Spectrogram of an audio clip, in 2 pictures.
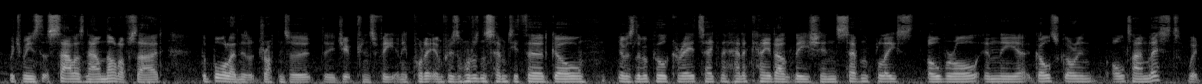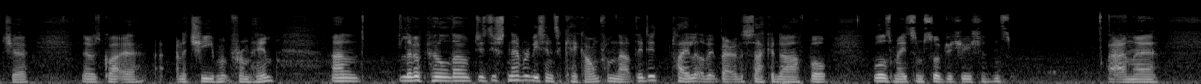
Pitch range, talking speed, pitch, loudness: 120-140 Hz, 210 wpm, 130 Hz, -29 LUFS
